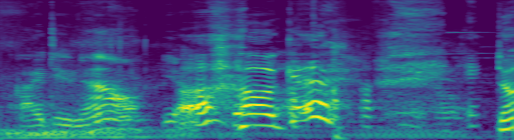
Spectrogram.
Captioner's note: laughter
